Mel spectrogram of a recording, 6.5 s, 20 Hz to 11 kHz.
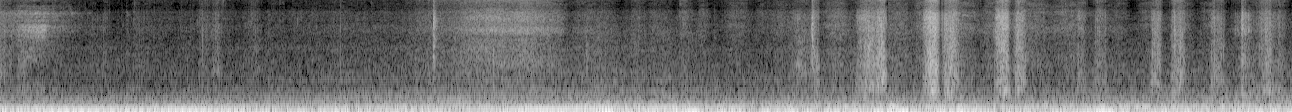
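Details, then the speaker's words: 2000 Toyota Celica GT on a test drive at about 40 mph after new parts were installed, now warmed up: a steady, even low engine drone under road rumble with no misses or knocks. The earlier shaking seemingly just needed warm-up, and it now runs smooth. "Everything's perfectly fine, guys. Yes, sir. Running smooth. Yeah, probably that vibration just needed to warm up, I guess."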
